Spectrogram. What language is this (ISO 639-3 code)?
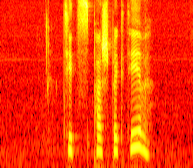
nor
